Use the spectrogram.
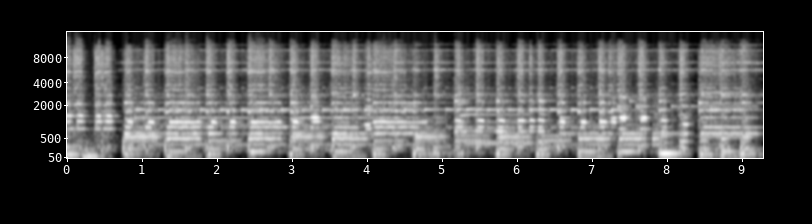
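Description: A lively, bouncy song with steady rhythmic beats and bright jingling sleigh bells shimmering over the melody, loud and continuous throughout without any voices.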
